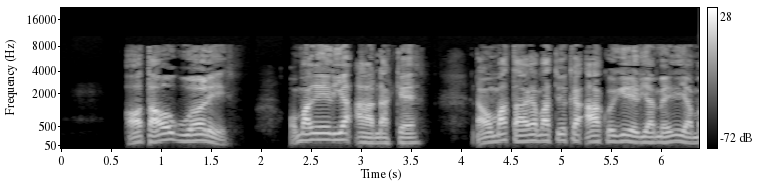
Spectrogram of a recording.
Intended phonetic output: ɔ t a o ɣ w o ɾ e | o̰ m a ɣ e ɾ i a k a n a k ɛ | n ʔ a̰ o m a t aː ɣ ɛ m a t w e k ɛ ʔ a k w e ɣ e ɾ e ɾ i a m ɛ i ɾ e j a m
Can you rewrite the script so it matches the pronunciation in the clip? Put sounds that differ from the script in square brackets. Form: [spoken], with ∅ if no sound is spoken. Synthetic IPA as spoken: ɔ t a o ɣ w [ɔ] ɾ e | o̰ m a ɣ e ɾ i a [ʔ] a n a k ɛ | n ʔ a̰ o m a t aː ɣ ɛ m a t w e k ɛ ʔ a k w e ɣ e ɾ e ɾ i a m ɛ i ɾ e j a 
